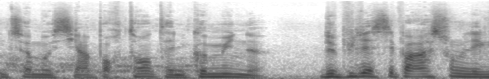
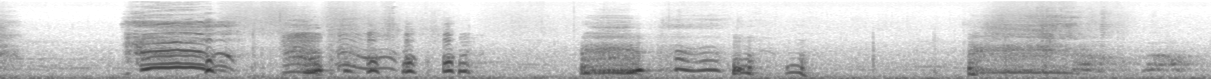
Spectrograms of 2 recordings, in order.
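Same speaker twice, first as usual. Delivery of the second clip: long high burst of laughter; giddy relieved laughter; laughing; 3 dB quieter than usual. Acted. Relieved after cracking the case.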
